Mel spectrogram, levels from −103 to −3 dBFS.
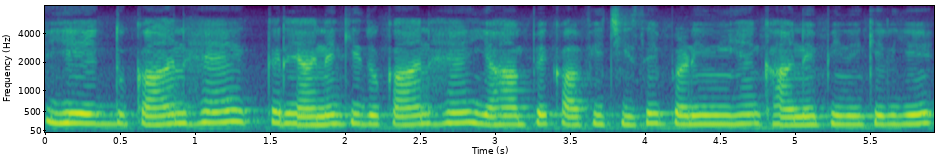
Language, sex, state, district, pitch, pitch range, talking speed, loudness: Urdu, female, Andhra Pradesh, Anantapur, 215 Hz, 200-230 Hz, 180 wpm, -21 LUFS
